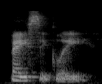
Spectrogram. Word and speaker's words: basically: ideally generally vocally so this rule just applies to words that end in i c a l y like basically or specifically now let's look at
